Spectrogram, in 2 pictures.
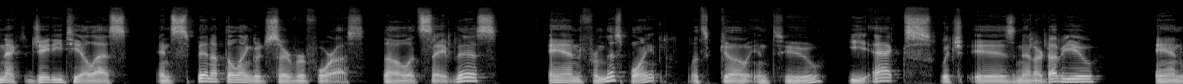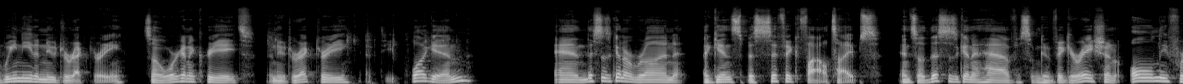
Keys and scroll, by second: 3.7 Escape, 4.0-5.0 typing, 6.6 shift+;, 7.2 shift+;, 8.3-10.2 typing, 12.7 typing, 14.4-16.9 typing.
